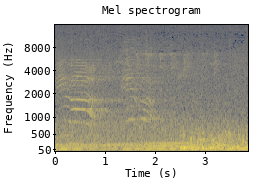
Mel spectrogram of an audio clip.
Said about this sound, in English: I can hear water, but I don't feel wet.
